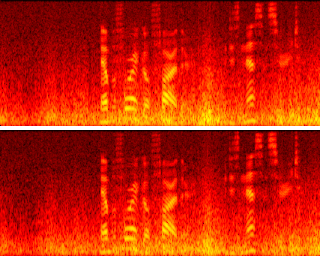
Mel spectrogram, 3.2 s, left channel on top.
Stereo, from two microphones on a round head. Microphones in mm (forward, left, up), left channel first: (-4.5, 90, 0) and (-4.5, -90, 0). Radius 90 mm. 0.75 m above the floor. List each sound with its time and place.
1.0 s a man speaking: 5° left (ahead or behind); by 3.1 s 15° right (ahead or behind)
